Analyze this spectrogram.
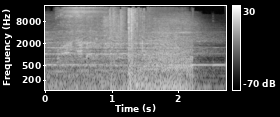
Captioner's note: vicious incoherent yelling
